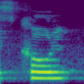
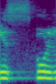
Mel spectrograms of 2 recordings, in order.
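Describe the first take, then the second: First: স্কুল as "is-khul", aspirated k; stylish mispronunciation. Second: স্কুল as "is-kul", unaspirated k; correct pronunciation. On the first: Teacher mimicking those who say it for style, mispronounced. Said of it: "খুবই style করে স্কুল". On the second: Teacher contrasting it with the stylish mistake, correct pronunciation. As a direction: say স্কুল with a plain hard k. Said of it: "স্কুল না বলে". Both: Shown as a demonstration.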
